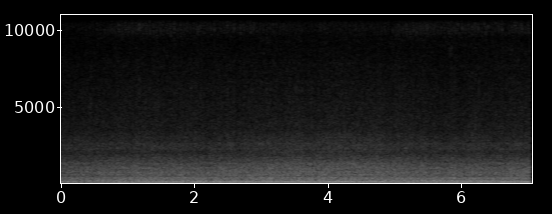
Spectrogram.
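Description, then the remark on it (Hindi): A steady, continuous low rumble fills the cabin of a moving vehicle, with a constant drone and broad hiss that stays even and unbroken throughout, with no voices. “ये गाड़ी सोने की जगह नहीं है।”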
